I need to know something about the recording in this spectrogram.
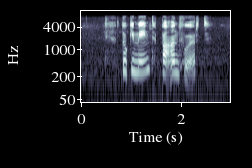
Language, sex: Afrikaans, female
